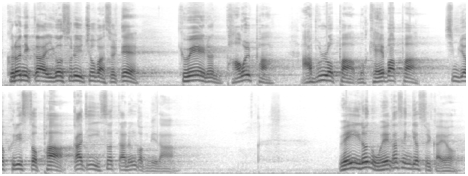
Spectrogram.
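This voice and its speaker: Korean pastor preaching in an echoing sanctuary. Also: male voice, on the high side, expressive, a little mellow. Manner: measured teaching tone, rhetorical questions, occasional fillers. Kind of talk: sermon. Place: church sanctuary.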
